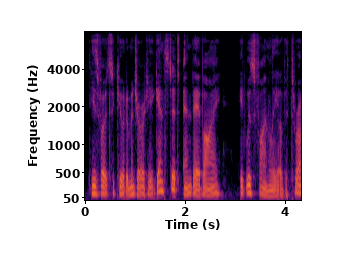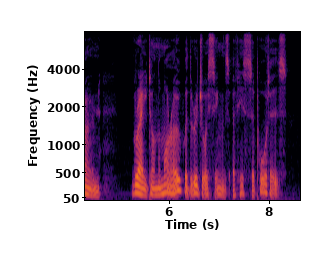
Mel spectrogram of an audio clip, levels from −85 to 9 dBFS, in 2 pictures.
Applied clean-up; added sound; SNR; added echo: none; none; none; none.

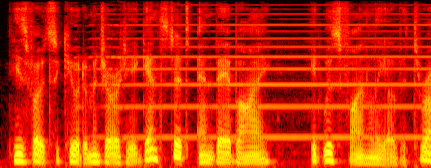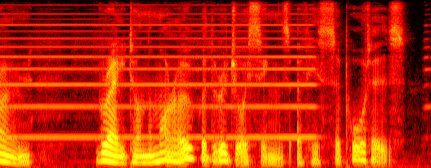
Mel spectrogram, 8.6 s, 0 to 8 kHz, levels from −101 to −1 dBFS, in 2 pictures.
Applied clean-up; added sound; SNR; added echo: none; Bowed string instrument; 15 dB; none.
